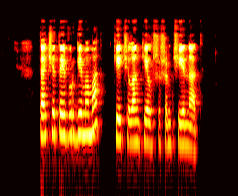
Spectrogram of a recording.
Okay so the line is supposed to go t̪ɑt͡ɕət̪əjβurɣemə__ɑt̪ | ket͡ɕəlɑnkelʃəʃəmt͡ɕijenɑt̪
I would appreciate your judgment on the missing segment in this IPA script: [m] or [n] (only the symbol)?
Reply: m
